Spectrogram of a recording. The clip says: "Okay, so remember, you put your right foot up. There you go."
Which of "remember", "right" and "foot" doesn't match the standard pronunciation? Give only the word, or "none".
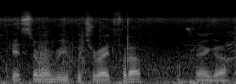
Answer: none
